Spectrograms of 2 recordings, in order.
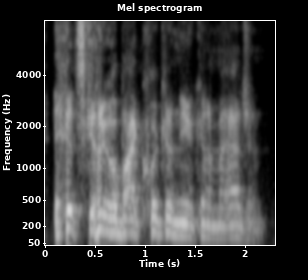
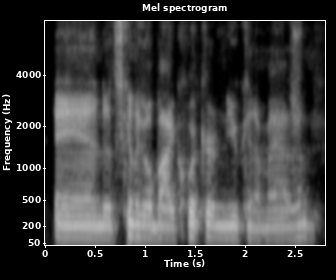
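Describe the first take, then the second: First: It is said intensely, with high energy. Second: It is said calmly, with low energy. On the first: The speaker calls it right. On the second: The speaker calls it wrong.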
